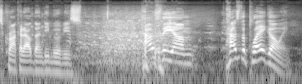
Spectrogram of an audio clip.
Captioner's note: audience laughs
